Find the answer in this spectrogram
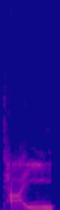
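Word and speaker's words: Tyee: I think, published by Brian Carney in the Tai. That's how you pronounce it.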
